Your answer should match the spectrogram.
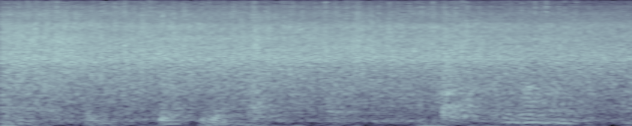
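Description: HO-scale model Shinkansen train running past on the elevated track close by: a steady rushing noise from its wheels and motor on the track.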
